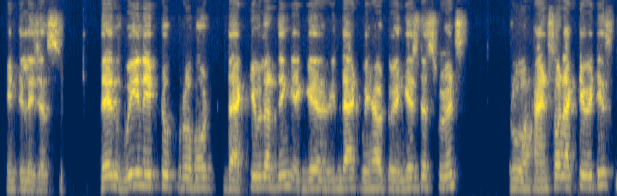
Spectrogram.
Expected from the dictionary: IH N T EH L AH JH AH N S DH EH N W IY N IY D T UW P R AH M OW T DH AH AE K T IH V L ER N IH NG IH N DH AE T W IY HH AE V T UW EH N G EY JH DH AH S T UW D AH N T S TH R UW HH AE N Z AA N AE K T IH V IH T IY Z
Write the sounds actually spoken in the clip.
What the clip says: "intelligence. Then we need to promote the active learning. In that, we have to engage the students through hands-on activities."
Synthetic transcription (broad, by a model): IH N T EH L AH JH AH N S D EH N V IY N IY D T UW P R AH M OW T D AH AE K T IH V L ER N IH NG IH N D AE T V IY HH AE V T UW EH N G EY JH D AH S T UW D AH N T S T R UW HH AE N S AA N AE K T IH V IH T IY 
